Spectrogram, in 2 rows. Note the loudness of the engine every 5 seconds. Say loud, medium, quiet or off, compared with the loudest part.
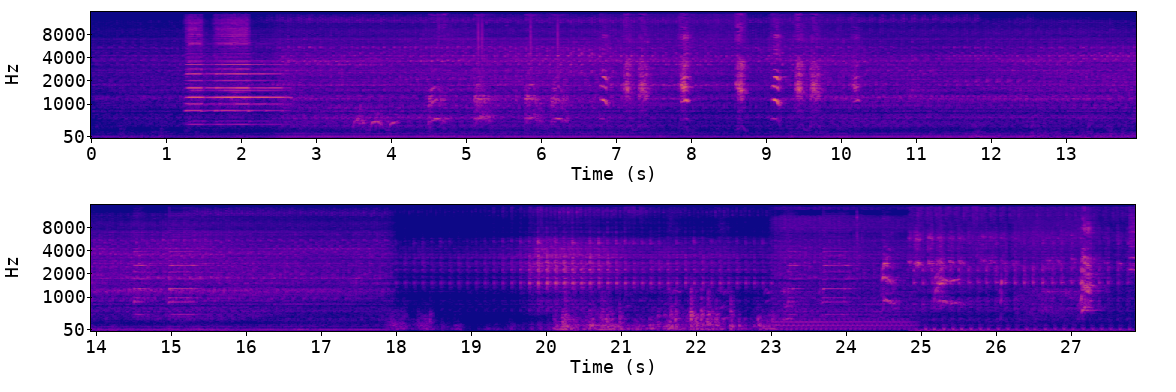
quiet, quiet, quiet, quiet, loud, quiet.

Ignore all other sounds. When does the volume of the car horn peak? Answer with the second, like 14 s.
2 s.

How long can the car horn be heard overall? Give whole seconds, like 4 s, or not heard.
4 s.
